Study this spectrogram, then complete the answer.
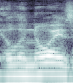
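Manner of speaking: Illinois ending in a "noise" sound; sounded final s. Retold or imitated. Quoting people who irk locals, Illinois as "illa-NOISE". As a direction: say Illinois with the s voiced. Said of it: "S at the end if you're not supposed".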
